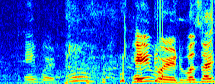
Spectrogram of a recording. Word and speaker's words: Hayward: Hayward. Hayward. Was I saying that wrong? Haywood. Oh my god. Sorry. Hayward.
